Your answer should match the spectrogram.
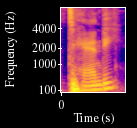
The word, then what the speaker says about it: Thandie: So, by the way, I can't stop seeing Thandie Newton anymore now that we know that that's her daughter. I believe the correct, did I say it wrong, pronunciation is Tandy.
